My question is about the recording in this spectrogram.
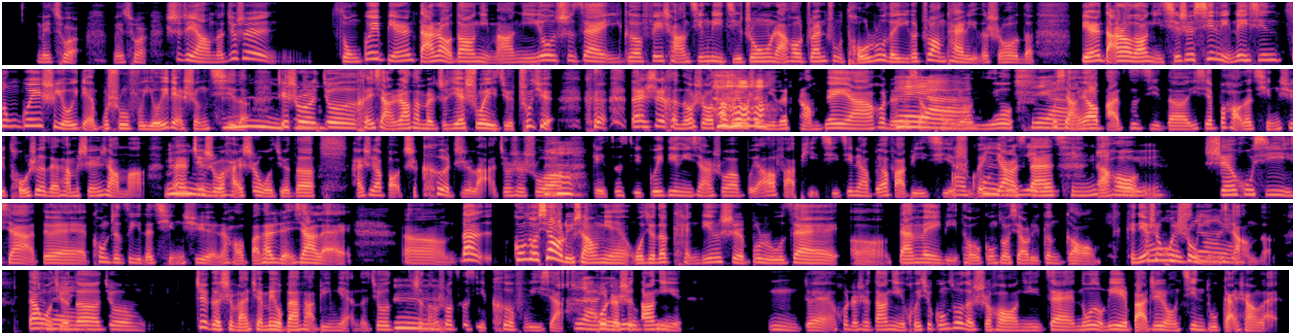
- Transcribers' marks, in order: other background noise; laugh; teeth sucking
- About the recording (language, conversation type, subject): Chinese, podcast, 家庭成员打扰你时，你通常会怎么应对？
